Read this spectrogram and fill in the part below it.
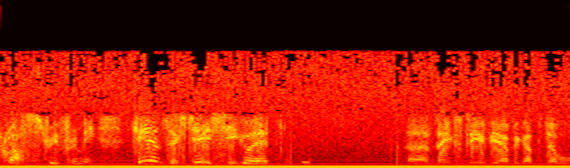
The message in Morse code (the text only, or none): none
